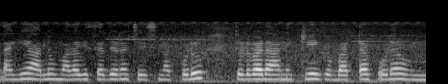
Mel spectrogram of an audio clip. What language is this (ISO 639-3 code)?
tel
